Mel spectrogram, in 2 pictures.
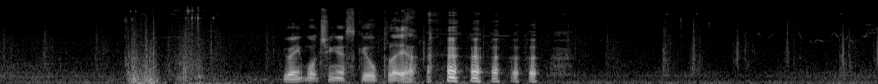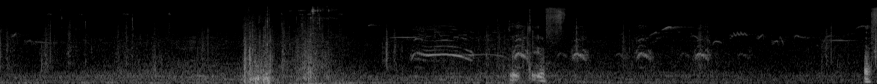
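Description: Footsteps run over soft forest ground.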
